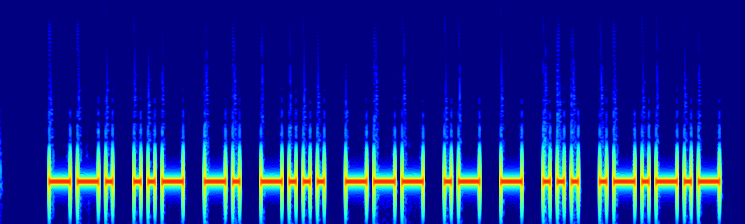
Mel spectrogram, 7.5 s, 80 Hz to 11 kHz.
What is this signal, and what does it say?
Morse code, heard as a keyed tone, about 17 wpm, 700 Hz. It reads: GUNBOATS.
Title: Pangram Challenge v2 - 17wpm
